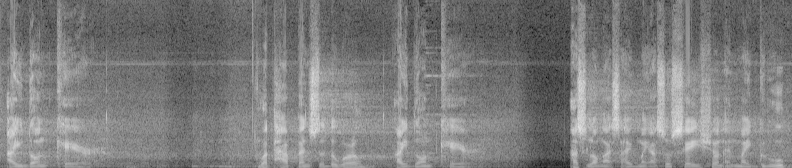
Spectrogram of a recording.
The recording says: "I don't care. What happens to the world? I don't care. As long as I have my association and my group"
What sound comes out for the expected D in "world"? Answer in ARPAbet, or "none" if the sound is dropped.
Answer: D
